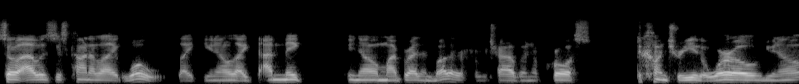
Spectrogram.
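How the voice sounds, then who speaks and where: A man with a New York accent at a moderate pace, monotone and flat in intonation, with big swings in loudness. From Bronx, New York. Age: 20s. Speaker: model and social media influencer. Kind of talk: interview. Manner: casual, repetitive with restarts.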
